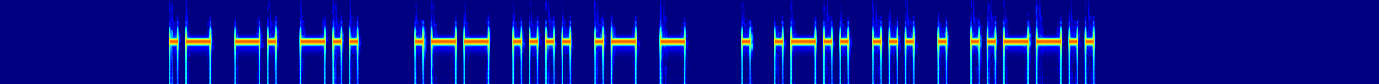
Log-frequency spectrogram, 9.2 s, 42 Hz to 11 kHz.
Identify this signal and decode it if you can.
Morse code, heard as a keyed tone, about 22 wpm, 700 Hz. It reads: AND WHAT ELSE?
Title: Sentences from Top 800 Words 22wpm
